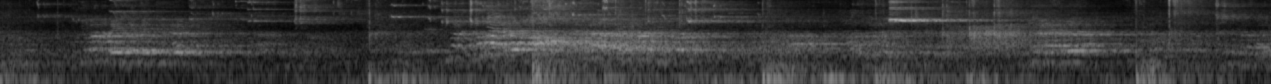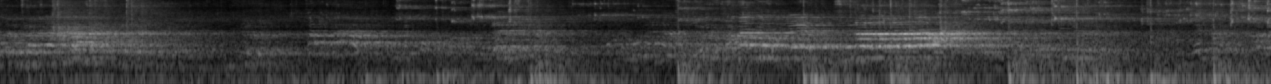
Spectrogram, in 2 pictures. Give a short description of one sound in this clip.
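Sneakers squeak on the hardwood floor.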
